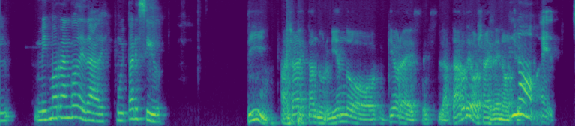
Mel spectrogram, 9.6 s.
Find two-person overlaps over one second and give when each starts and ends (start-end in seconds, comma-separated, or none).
none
